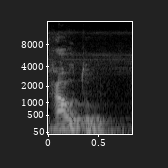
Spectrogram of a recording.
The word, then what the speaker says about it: Rautu: सबसे पहले तो फिल्म के बारे में पूछना चाहूंगा, इसकी स्पेलिंग है RAUTU, राउतू। रोतू बोलते हैं, राउतू बोलते हैं, क्या है ये? राउतू रावत जो होते हैं ना, जो पहाड़ में,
